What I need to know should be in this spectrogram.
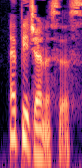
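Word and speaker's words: epigenesis: this whole idea of epig Genesis is that how you say it yeah EP Genesis okay it sounds like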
